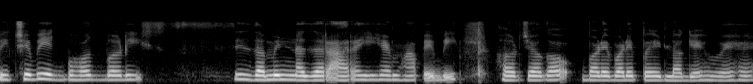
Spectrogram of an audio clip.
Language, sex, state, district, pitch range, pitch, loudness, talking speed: Hindi, female, Uttar Pradesh, Jyotiba Phule Nagar, 195-215 Hz, 200 Hz, -17 LUFS, 165 wpm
